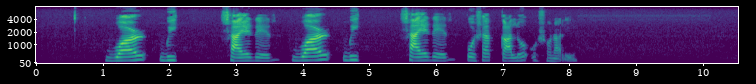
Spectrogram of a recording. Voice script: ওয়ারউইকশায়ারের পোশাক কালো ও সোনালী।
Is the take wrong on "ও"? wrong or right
right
